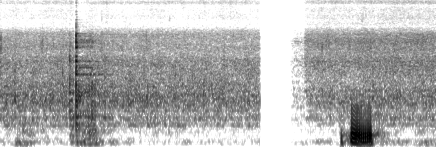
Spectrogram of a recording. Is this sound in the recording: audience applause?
no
